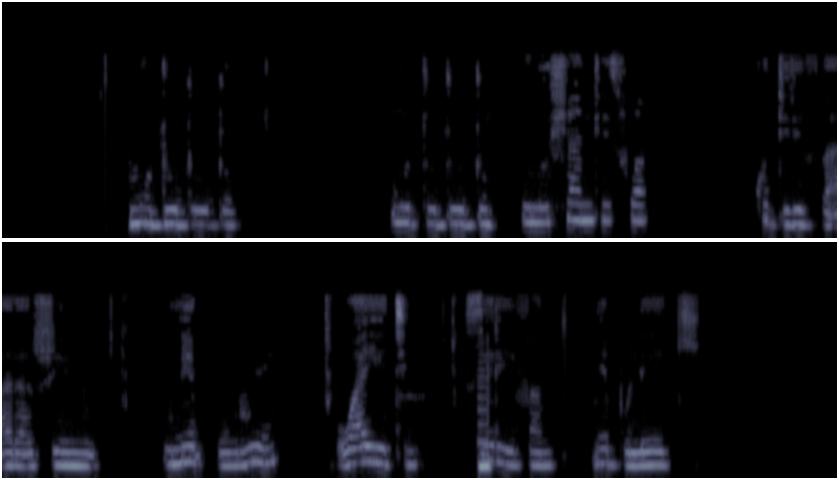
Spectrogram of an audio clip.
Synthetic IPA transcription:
udu | mudududʱu | uno̞ʃandiswa | kudʱiɾivʱaɾaʐinuː | ne̞bʱuru | waitʰi | siɾiva | ne̞bʱuleːki̥

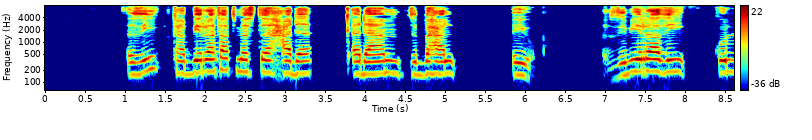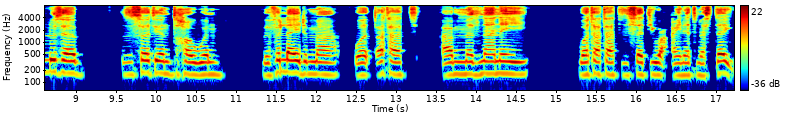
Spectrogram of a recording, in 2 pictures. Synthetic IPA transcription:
ʔɨzikʰaβbiɾat̪ʰat̪mɐst̪ʰɐħad̪ɐ | kʼɐd̪amzɨbːaɦal | ʔɨjːu | ʔɨzibiɾazi | kʰulːus̬ɐβ | zɨsɐt̪ʰjont̪ʰɨxɐwːʊn | bɨfɨlːajd̪ɨmːa | wɔt̪ʼːat̪ʰat̪ | ʔaβmɐznanɐj | bo̞t̪ʰat̪ʰat̪zɨsɐt̪ʰijuʕajnɐt̪mɐst̪ʰɐɨjːu

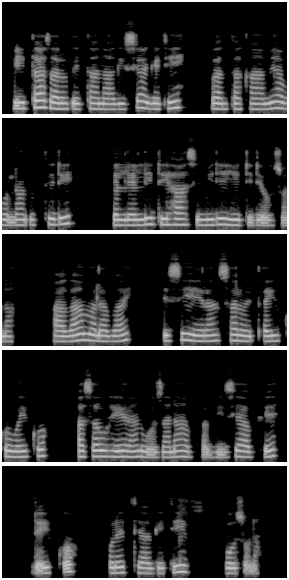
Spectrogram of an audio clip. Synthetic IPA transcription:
biːt̪ːasɐɾɔt̪ɛt̪ːanaːɡɪsːɪjaːɡet̪ɪ | b̥ɐnt̪ːɐkʰaːmɪjaːbɔlːɐnʊt̪ʰːɪd̪ɪ | ɛlːelːɪd̪ɪɦasɪmːɪd̪ɪjɪd̪ɪd̪ɛʔosɔnɐ | haːɡaːmɐlɐbɐj | ɪsːɪhe̞ːɾɐnsɐɾɔjt̪ʼɐjɪkʰːɔbɔjkːɔ | ɐsɐwɦeːɾɐnwɔ̰zɐnaːbːɐ̰bɪzɪjaːpʰːɛ | d̪ɛ̰jɪkʰːɔ | kɔlɛt̪ʰːɪjaːɡɛt̪ɪ | boːsɔ̰nɐ

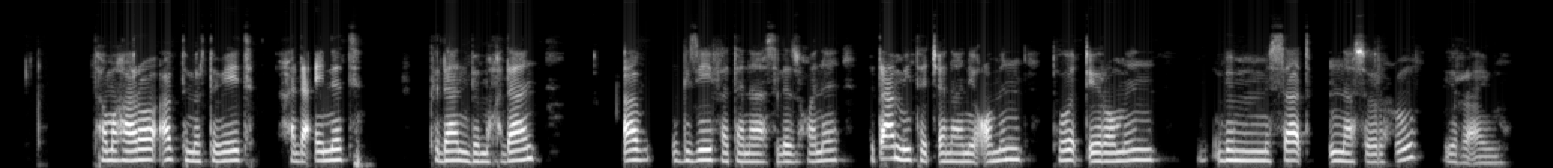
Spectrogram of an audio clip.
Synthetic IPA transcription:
t̪ʰɐmaɦaɾo̞ʔaβt̪ʰɨmhɨɾt̪ʰɨβe̞t̪ | ħad̪ɐʕajnɐt̪ | kʰɨd̪anbɨmɨxd̪an | ʔaβ | ɡize̞fɐt̪ʰɐnasɨlɐzɨxo̞nɐb̥ɨt̪ʼaʕmit̪ʰɐt͡ʃʼɐnanḭqʼo̞̰mɨn | t̪ʰɐwɔt̪ʼːiɾo̞mɨn | bɨmmɨsat̪ʼ | ɨnːasɐɾħu | jɪrːa̰ʔa̰ju

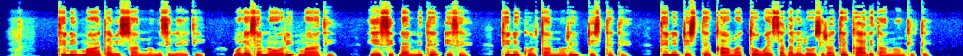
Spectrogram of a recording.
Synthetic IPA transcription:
t̪ɪnɪmaːt̪ʼɐwɪsːɐnːɔmɪsɪleːt̪ɪ | mʊlɛsɛno̞ːɾɪmaːt̪ɪ | hiːsɪʔːɐnːɪt̪ɛɪsɛ | t̪ɪnɪkʊlt̪ːɐnːɔɾɪd̪̥ɪst̪ʰːɛt̪ɛ | t̪ɪnɪd̪ɪst̪ːɛkʼaːmɐt̪ːɔwɔjsɐɡɐlɛlo̞ːsɪɾɐt̪ːɛkaːlʔɪt̪ɐnːɔŋkɛt̪ːɛ

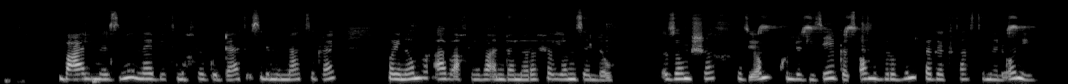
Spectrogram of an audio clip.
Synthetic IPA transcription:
baʕalmɐzinajbe̞t̪mɨxɾiɡud̪ːajat̪ɨslɨmɨnːat̪ʰɨɡɾaj | kʰo̞jno̞maβʔa̰xe̞βaʔɨnd̪amɐɾɐħuʔɨjo̞mzɐlːɐwu | ʔɨzo̞mʃɐxhɨziʔo̞mkʰulːuɡize̞ɡɐt͡sʼo̞mbɨɾvɨnfɐɡɐɡt̪ʰat̪t̪ʰɐmɐlʔo̞mɨjːu

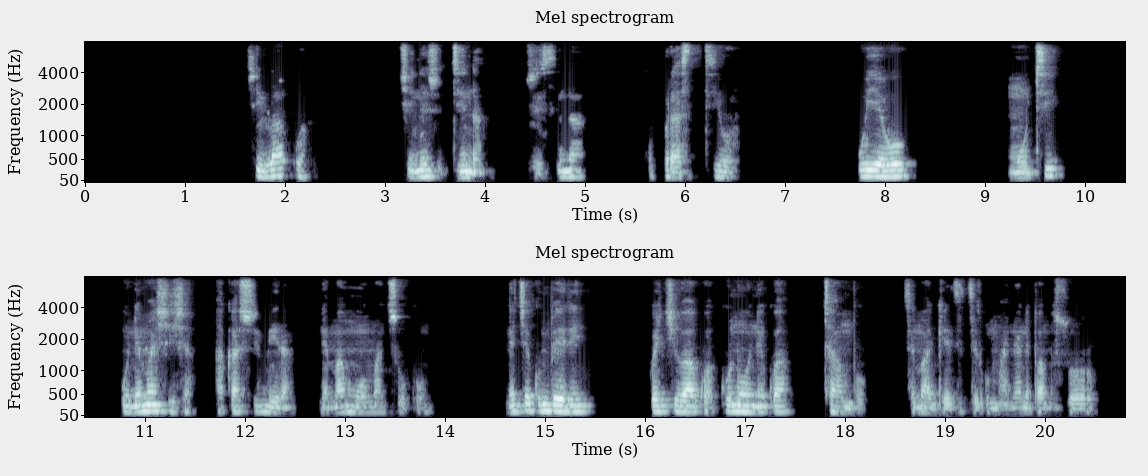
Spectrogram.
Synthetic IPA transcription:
t͡ʃiʋakwa | t͡ʃine̞ʐidʱin̤a | ʐ̥isina | kupurasi̥tʰiːwa | uje̞wo̞ | mutʰi | une̞maʃiʃaːkaʂimiɾa | ne̞mamweomat͡ʂuku | ne̞t͡ʃe̞kumbe̞ɾi | kwe̞t͡ʃiʋakwakuno̞ːne̞kwa | tʰambo̞ | d͡ze̞maɡʱe̞d͡zid͡zirikum̤aɲane̞pamuso̞ːɾo̞

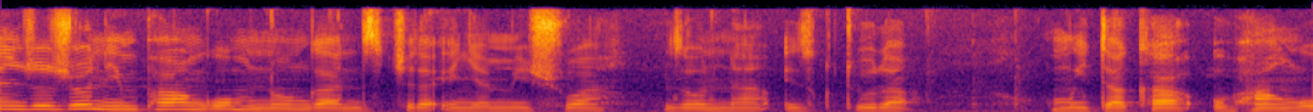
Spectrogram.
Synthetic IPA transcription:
eːɲʒoʒo̞niːmpaːŋɡomuno̞ːŋɡaniziciɾaʔe̞ɲamiʃwa | zo̞ːnaeziku̥tuːɾa | omwiːtakʰaoβuhaːŋɡo

